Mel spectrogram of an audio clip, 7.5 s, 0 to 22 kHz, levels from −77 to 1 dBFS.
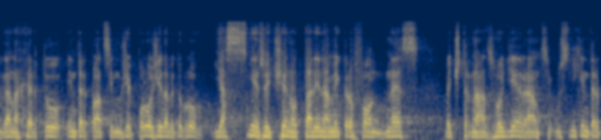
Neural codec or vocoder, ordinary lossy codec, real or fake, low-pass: vocoder, 44.1 kHz, 128 mel bands, Pupu-Vocoder; Opus, 16 kbps; fake; 10.8 kHz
